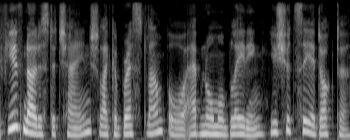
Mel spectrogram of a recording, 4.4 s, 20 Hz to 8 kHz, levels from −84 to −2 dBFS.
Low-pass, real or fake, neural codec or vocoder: 7.2 kHz; real; none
